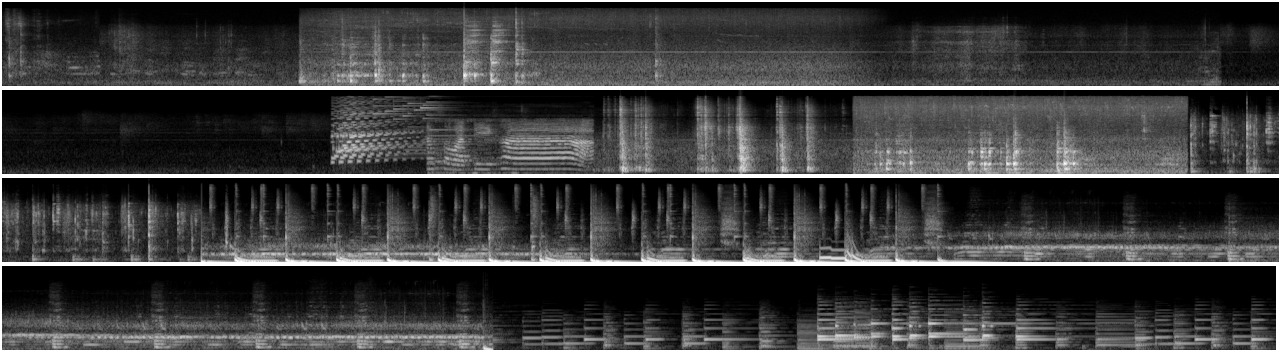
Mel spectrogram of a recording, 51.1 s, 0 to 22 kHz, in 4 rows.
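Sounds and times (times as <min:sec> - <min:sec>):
air fryer basket clattering: 0:03.0 - 0:05.4, 0:20.7 - 0:23.8
food sizzling: 0:03.0 - 0:08.5, 0:21.3 - 0:24.7
steady hiss: 0:21.3 - 0:24.6
pestle pounding in mortar: 0:24.6 - 0:27.6.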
